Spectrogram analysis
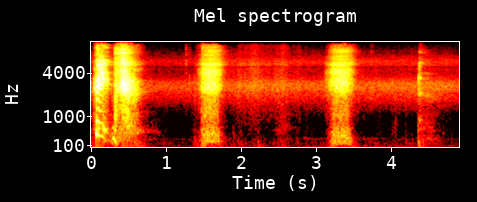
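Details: Induced sneezing while the nose was already bothering the person midway through a walk: four quick, forceful big sneezes, two back to back, then two spaced about two seconds apart, ending with a faint sniff.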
